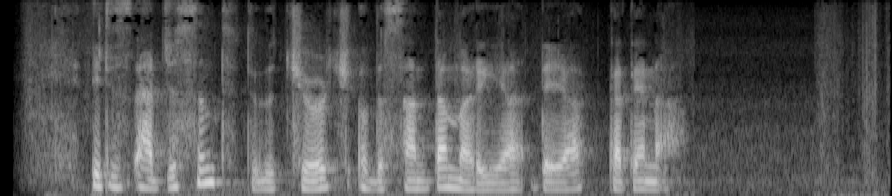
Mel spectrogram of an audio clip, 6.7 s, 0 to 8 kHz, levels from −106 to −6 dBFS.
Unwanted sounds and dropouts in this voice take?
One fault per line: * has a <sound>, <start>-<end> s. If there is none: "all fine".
all fine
